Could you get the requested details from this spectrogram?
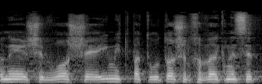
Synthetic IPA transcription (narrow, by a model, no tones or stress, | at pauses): onieʃevʁoʃeimit̪pat̪ʁut̪o̞ʃelχaveʁkneset̪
